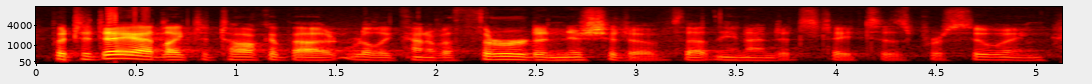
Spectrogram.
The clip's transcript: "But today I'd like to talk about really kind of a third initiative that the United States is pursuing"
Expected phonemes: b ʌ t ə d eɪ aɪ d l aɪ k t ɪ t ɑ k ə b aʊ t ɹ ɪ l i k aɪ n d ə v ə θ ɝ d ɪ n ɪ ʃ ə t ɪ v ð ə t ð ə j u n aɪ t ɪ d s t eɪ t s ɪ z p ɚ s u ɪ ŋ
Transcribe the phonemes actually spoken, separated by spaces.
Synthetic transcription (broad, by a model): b ʌ t ə d eɪ aɪ d l aɪ k t ɪ t ɑ k ə b aʊ t ɹ ɪ l i k aɪ n d ə v ə θ ɝ d ɪ n ɪ ʃ ə t ɪ v ð ə t ð ə j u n aɪ t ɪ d s t eɪ t s ɪ z p ɚ s u ɪ ŋ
